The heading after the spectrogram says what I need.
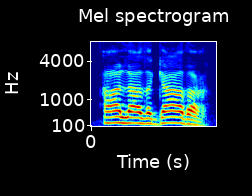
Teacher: remember the D, between the two vowels, has to be a D and a slight TH sound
